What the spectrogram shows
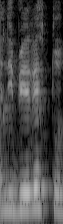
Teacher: Liberetto deyirəmsə, vurğu retə düşür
